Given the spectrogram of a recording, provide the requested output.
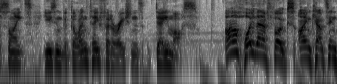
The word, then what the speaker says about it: Deimos: Deimos was actually pronounced in Greek closer to Deimos, as far as I'm aware, and it means dread.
